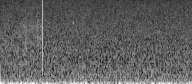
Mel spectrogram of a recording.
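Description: Steady hiss of the recording's background noise, with one faint click about half a second in.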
